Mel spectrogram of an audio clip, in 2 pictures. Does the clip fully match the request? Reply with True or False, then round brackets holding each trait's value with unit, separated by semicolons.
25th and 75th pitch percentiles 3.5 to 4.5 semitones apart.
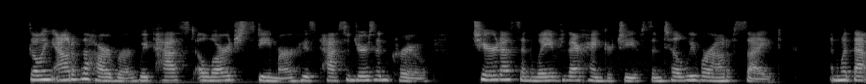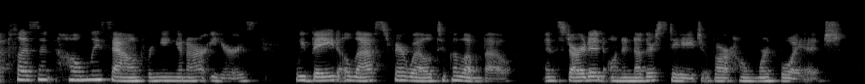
False (2.9 semitones)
